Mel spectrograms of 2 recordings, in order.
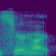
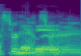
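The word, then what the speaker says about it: Serhant: Ooh, I would kind of say Ryan Serhart. Sirhan. Yeah, Sirhan. Excuse me. I'm so bad with the pronunciation.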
